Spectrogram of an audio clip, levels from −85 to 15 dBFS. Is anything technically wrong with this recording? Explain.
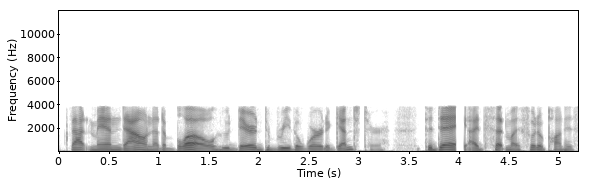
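Yes. From 3.96 to 4.05 s the speech shows packet loss filled with silence. Data went missing in transit and the receiver played nothing in its place rather than concealing the gap, leaving a 90 ms hole, which fits three 30 ms packets. The speech stops dead at a hard edge and restarts at another. The telephone band limit of G.711 coding, nothing above 4 kHz, runs through the gap as well.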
